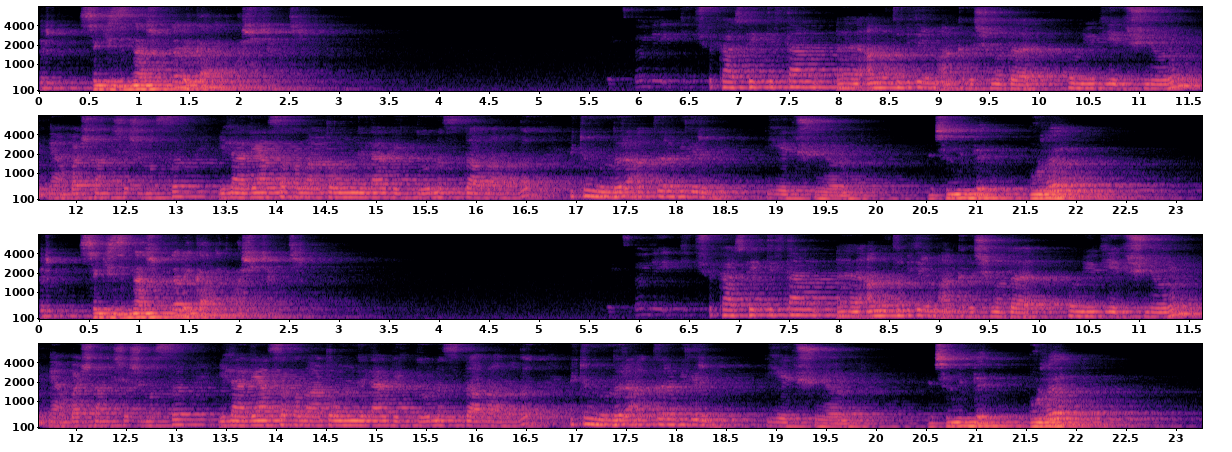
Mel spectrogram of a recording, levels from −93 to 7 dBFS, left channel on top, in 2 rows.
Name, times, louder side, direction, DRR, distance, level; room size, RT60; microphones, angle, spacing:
voice 1, 0.0-2.6 20.5-21.2 21.5-22.0, equal, 25° right, -1 dB, 2.1 m, -27 dB
voice 2, 6.0-6.3 6.6-10.0 10.3-16.6 16.9-18.5 18.8-19.8, right 1 dB, 10° right, -5 dB, 1.2 m, -31 dB
23.5 x 13.5 x 2.4 m, 2.6 s
head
